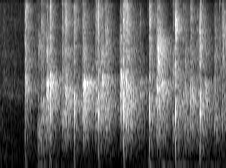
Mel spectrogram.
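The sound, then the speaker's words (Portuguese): Hands clap in a steady, even rhythm, about four sharp claps per second, moderately loud, with no talking over them. “Emocionante, palmas, inclusive.”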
